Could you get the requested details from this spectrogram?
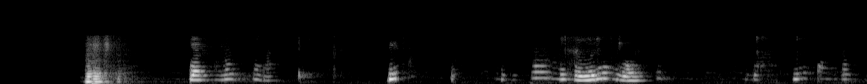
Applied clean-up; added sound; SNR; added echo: neural mask model DeepFilterNet 3.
